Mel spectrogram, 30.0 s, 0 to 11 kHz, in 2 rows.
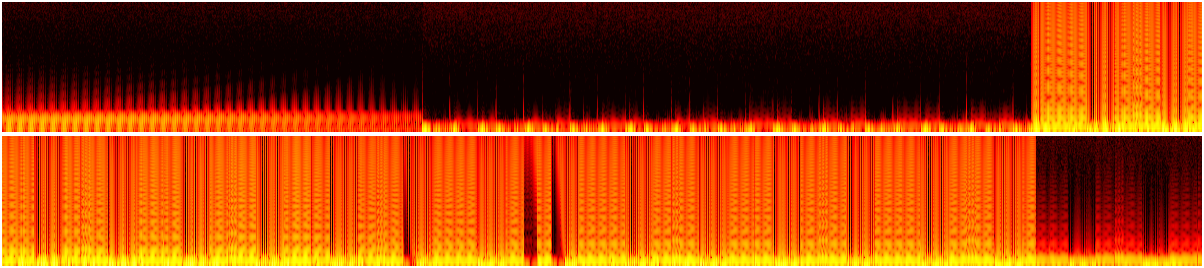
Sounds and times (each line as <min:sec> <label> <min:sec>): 0:00.0 bass 0:30.0
0:12.9 lead 0:27.9
0:12.9 synth 0:27.9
